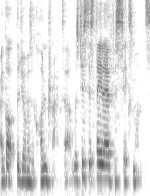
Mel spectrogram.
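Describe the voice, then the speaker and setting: A woman speaks with a London accent. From London, England. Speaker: marketing consultant and entrepreneur. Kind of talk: podcast interview. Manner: filler-heavy, with frequent ums and restarts.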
